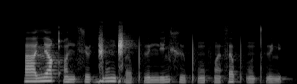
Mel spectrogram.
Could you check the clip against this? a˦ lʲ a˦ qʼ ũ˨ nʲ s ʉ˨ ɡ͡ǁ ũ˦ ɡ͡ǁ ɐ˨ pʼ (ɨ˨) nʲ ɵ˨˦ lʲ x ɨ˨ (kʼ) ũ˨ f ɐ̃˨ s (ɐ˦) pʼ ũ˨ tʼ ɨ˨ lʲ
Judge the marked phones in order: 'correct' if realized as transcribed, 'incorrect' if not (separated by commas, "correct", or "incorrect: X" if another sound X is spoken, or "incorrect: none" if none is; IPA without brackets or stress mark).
correct, incorrect: pʼ, correct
